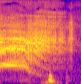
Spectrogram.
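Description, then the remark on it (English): A person lets out a loud, strained scream imitating a screaming penguin, a single harsh cry that fades over about a second, with a short low grunt near the end. “Wouldn't it be great if penguins just screamed instead of the little quack they made?”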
